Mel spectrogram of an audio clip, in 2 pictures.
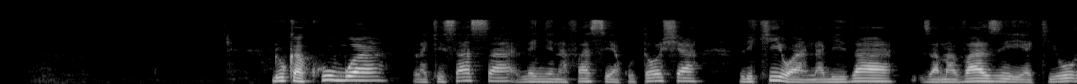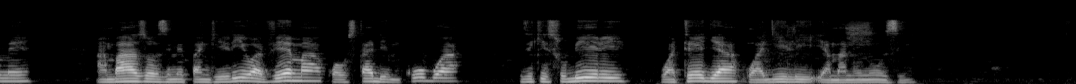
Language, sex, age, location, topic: Swahili, male, 18-24, Dar es Salaam, finance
